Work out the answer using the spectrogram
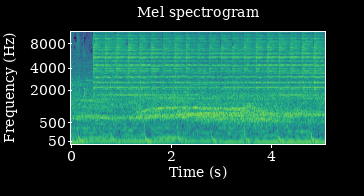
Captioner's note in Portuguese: Ovação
